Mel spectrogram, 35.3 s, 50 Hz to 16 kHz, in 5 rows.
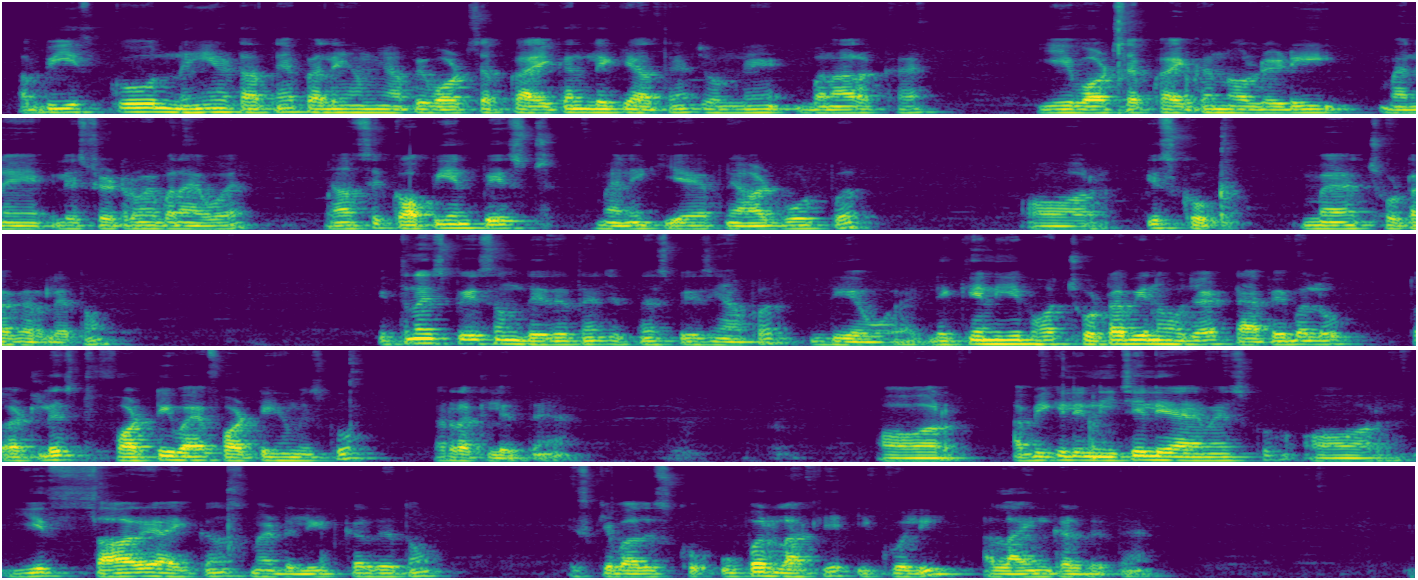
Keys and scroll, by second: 5.2 super+c, 5.6 super+Tab, 8.8 super+v, 12.1 z, 13.2 v, 22.6-23.4 typing, 29.4 BackSpace.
